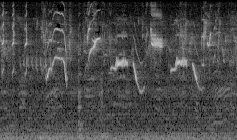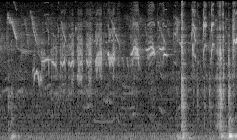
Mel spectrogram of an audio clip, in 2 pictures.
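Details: White-rumped shama (kacer) ready to fight, tail spread, pouring out a lively song of looping whistles, falling slurs and rapid chirps in irregular bursts, with a few low knocks toward the end.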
